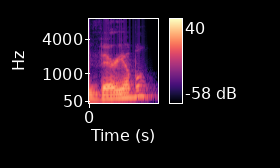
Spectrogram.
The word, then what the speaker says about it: variable: que na pronúncia de variable ou a força tônica é na primeira sílaba variable Vamos começar com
